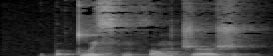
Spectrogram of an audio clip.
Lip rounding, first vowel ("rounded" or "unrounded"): unrounded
